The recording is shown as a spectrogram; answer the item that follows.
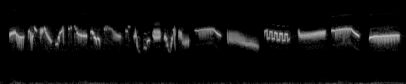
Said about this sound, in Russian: И песню раннюю запел В лазуре жаворонок звонкий. Он голосисто с вышины Поет на солнышке, сверкая.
